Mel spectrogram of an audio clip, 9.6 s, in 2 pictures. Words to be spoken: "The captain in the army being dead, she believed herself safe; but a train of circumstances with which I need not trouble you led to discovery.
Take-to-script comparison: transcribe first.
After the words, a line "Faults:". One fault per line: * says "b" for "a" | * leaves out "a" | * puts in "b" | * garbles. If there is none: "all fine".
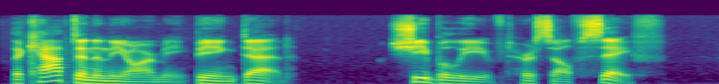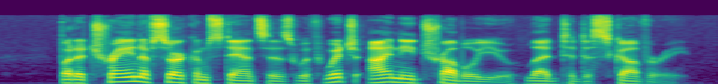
"The captain in the army being dead, she believed herself safe; but a train of circumstances with which I need trouble you led to discovery.
Faults:
* leaves out "not"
